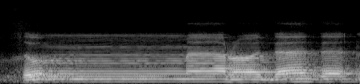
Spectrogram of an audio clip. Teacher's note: Sa, ujung lidah menyentuh ujung gigi.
